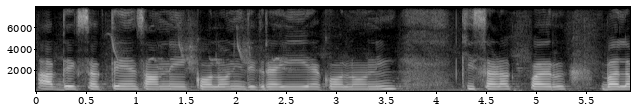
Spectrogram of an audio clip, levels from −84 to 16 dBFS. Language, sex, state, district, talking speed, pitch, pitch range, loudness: Hindi, female, Bihar, Sitamarhi, 160 wpm, 235 Hz, 225-240 Hz, -18 LUFS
